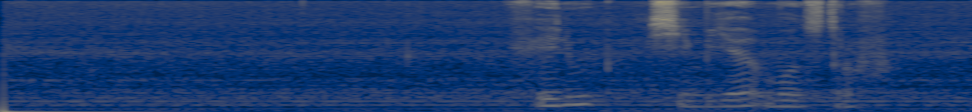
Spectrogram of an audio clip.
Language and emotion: Russian, neutral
